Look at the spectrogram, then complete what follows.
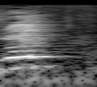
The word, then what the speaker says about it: read: it will become red however we pronounce it as red but the spelling remains the same so we shall say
